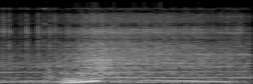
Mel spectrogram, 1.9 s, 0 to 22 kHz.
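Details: 2017 Nissan Altima at a tow-yard auction, jump-started, driver airbag deployed and rear quarter damaged: a quick rev rises cleanly, then settles to a smooth, even idle with no knocks or misses; the engine sounds healthy.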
